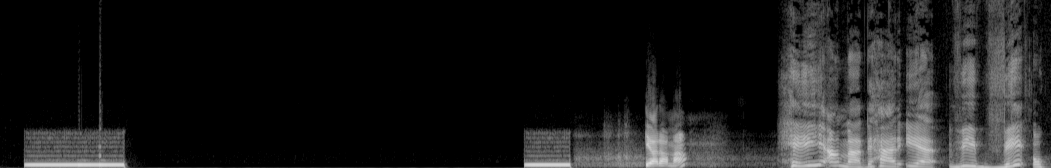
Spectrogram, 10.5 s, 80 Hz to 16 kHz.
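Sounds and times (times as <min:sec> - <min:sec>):
outgoing call ringback tone: 0:00.2 - 0:01.3, 0:05.2 - 0:05.8
speech: 0:06.5 - 0:07.0, 0:07.8 - 0:10.4.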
